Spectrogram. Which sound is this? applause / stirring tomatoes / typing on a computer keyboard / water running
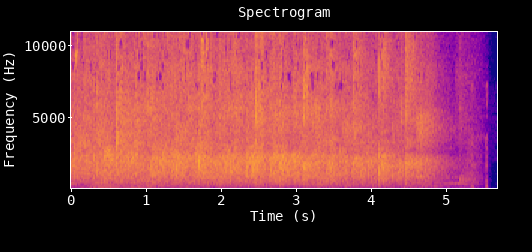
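applause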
